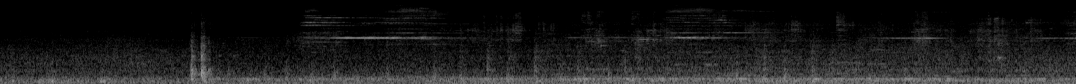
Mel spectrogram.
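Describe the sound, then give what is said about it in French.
A train at a railway station: a steady low rumble of rolling railcars, with thin high wheel squeals coming and going and a sharp metallic clank early on. “Là, on est en gare d'Anotte.”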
